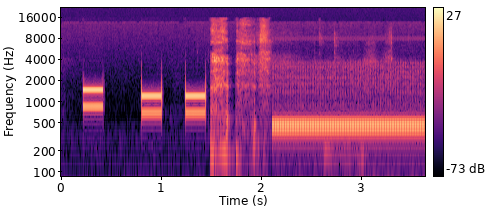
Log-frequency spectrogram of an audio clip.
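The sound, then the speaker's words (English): Three evenly spaced touch-tone beeps dial the emergency number 000, followed by a few handling clicks and rustles, then a steady continuous line tone. “You have dialed emergency 000. Your call is being connected.”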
